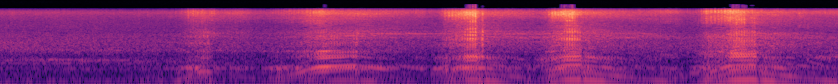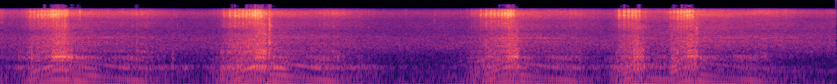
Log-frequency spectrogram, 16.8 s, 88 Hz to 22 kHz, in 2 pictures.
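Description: BMW X6 engine idling, then revved in about nine short blips, each rising in pitch and falling back to idle, heard close at the exhaust tailpipe.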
